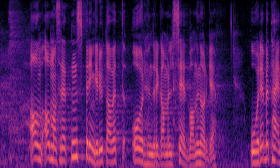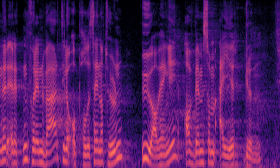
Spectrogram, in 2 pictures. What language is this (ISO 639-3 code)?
nor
